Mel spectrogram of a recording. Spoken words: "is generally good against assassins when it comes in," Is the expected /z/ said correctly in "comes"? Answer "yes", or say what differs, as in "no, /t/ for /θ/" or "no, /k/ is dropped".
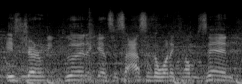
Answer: yes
